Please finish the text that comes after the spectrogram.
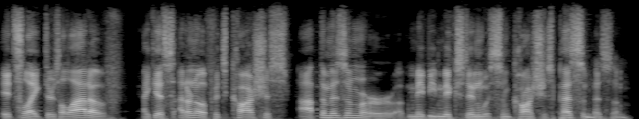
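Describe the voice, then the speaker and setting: A man's voice: medium pitch, fairly even intonation, moderate pace, pushed and bright, no room sound. A man hosting a podcast, chatting casually and plugging his company in an upbeat way. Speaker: podcast host. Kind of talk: casual chat with plugs. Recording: dull lo-fi sound.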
